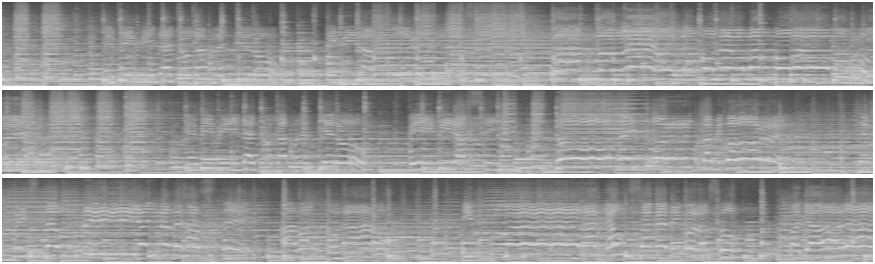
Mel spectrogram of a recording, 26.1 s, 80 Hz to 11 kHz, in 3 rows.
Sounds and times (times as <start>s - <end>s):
Pop music: 0.0s - 26.1s.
